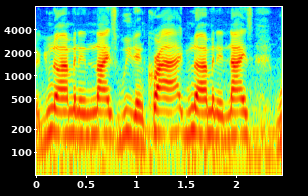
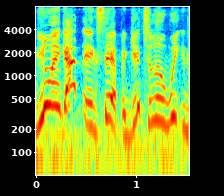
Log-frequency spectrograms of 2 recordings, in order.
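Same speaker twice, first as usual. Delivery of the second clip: pitched way up in mock scorn; mocking high voice; 8 semitones higher, faster than usual. Mocking people who refuse the truth, high scornful voice. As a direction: sneer it up high, mocking the listener. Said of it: "I'm like".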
